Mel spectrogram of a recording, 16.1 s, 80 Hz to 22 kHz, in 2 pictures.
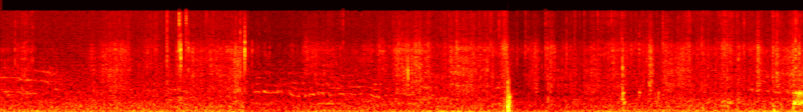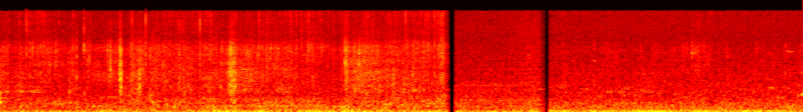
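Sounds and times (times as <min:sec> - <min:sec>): grains cracking and falling on sand: 0:00.0 - 0:12.6
sand-and-cement block crunching: 0:00.0 - 0:12.6.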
